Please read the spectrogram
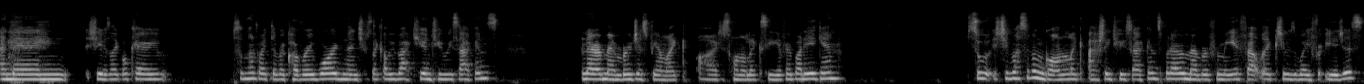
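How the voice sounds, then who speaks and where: A woman's high voice in a Belfast accent, very fast and monotone with flat intonation, over a quiet background. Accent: Belfast Northern Irish. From Northern Ireland, Belfast. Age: 20s. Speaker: amputee model and social media personality. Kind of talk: casual interview chat.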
